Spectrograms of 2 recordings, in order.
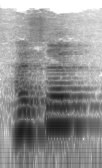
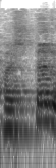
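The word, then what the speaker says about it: hustle: में L, walk में एल, उसके बाद में हसल, ठीक है। तो टॉक, वॉक, हसल, इसमें जो है एल, ये क्या है?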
